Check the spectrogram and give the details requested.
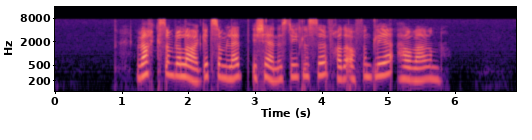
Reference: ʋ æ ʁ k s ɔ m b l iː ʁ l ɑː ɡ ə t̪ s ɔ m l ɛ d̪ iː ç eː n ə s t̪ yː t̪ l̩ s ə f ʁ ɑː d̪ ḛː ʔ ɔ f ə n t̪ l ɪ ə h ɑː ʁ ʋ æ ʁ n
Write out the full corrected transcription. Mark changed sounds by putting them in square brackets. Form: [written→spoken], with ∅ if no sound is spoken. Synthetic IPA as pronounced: ʋ æ ʁ k s ɔ m b l iː ʁ l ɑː ɡ ə t̪ s ɔ m l ɛ d̪ iː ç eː n ə s t̪ yː t̪ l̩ s ə f ʁ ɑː d̪ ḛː ʔ ɔ f ə n t̪ l ɪ ə h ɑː ʁ ʋ æ ʁ n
